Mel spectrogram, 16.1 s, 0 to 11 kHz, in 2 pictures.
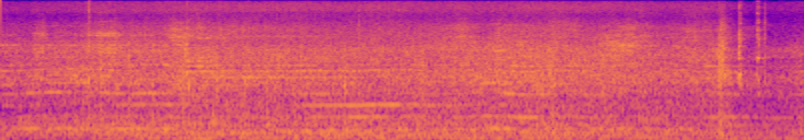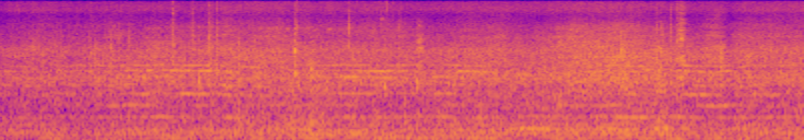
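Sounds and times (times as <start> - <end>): simulated diesel engine rumble: 0.0 - 16.0.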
